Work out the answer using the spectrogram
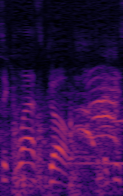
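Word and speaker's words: Glasgow: tag not enough momentum behind him actually should pronounce it glasg go if you say glasow around these people you might get you might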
